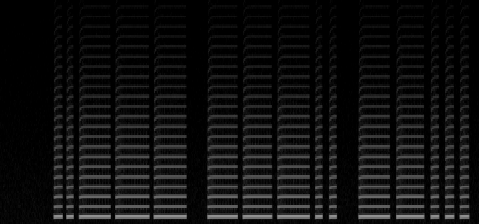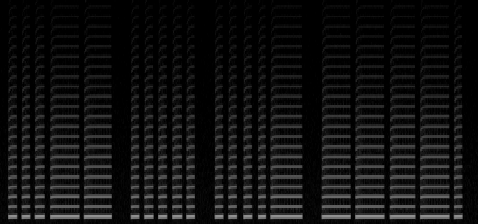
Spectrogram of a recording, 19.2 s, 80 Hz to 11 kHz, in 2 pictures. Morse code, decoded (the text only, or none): 2873549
